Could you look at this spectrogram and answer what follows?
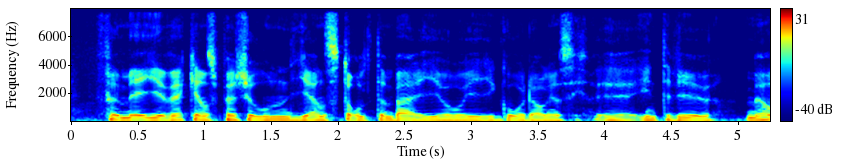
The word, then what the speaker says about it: Jens Stoltenberg: Jens Stoltenberg, så uttalas han på norska.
